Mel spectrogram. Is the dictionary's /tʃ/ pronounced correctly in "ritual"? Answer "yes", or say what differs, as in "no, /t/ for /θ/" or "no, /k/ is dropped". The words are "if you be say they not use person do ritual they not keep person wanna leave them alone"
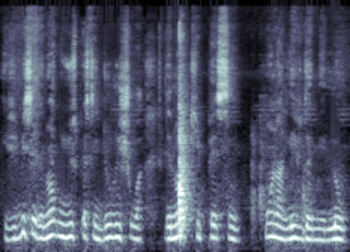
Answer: no, /ʃ/ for /tʃ/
